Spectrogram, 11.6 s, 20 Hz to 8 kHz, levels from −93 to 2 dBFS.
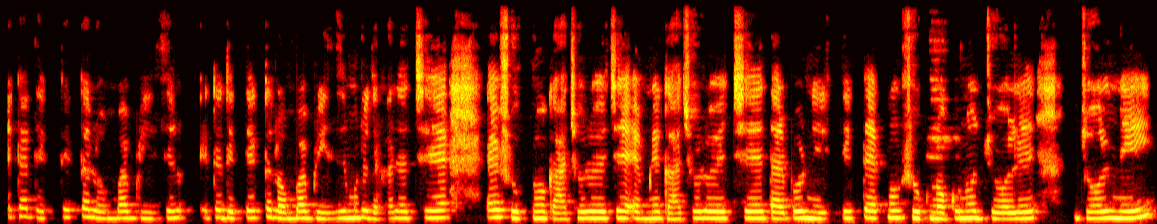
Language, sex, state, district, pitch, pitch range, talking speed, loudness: Bengali, male, West Bengal, Dakshin Dinajpur, 240 Hz, 230-250 Hz, 160 wpm, -18 LUFS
